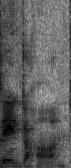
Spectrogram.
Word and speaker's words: DeHaan: Is it Dane DeHaan? Is that how you say it? – Dane DeHaan. – DeHaan. Okay.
